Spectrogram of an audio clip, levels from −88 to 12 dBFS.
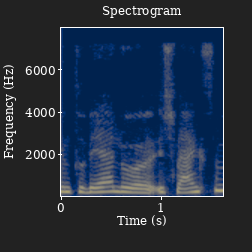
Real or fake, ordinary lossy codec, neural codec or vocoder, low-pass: real; MP3, 32 kbps; none; 7.2 kHz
